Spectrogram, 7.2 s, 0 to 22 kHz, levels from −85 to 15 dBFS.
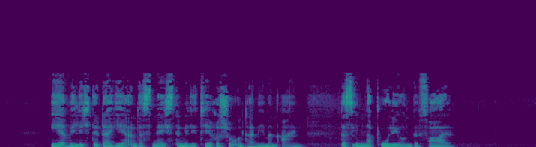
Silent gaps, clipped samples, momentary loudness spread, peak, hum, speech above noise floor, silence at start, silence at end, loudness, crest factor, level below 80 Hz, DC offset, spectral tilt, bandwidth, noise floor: none; under 0.1%; 10 LU; -14 dBFS; none; 43 dB; 0.7 s; 1.1 s; -31 LUFS; 20 dB; -76 dBFS; under 0.1%; -4 dB/octave; 11.5 kHz; -75 dBFS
